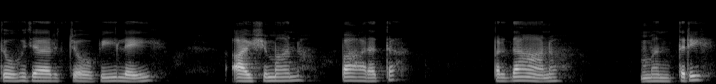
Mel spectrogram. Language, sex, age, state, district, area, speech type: Punjabi, female, 45-60, Punjab, Hoshiarpur, rural, read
